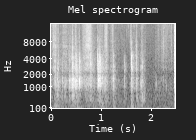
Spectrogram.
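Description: A deck of tarot cards being shuffled by hand: a quick run of small flicking clicks through the first second, thinning to a few scattered ticks.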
